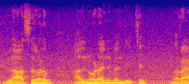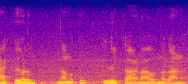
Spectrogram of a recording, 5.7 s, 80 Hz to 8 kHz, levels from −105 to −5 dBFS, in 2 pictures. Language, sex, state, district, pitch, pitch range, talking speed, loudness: Malayalam, male, Kerala, Kasaragod, 105 Hz, 95-120 Hz, 75 wpm, -15 LUFS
